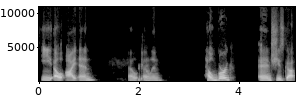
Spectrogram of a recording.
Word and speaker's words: Elin: So an author I read a lot is, I want to say her name is Ellen, but it's not. It's Elin, Ellen Heldberg.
